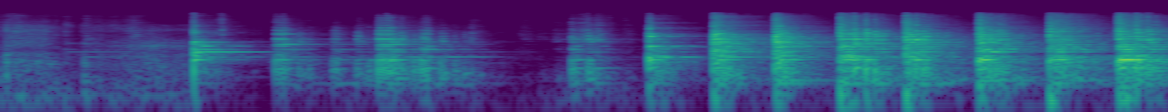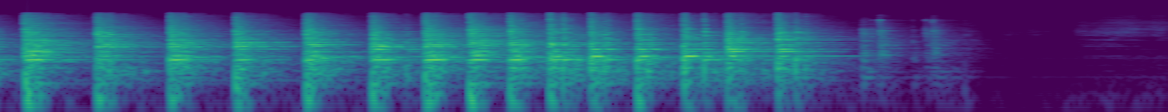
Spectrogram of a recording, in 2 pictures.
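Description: Hammer blows on a dented sheet-metal tractor air cleaner cover, straightening it. After a few scattered taps, a steady run of ringing metallic strikes follows at about four a second for several seconds, then stops.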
